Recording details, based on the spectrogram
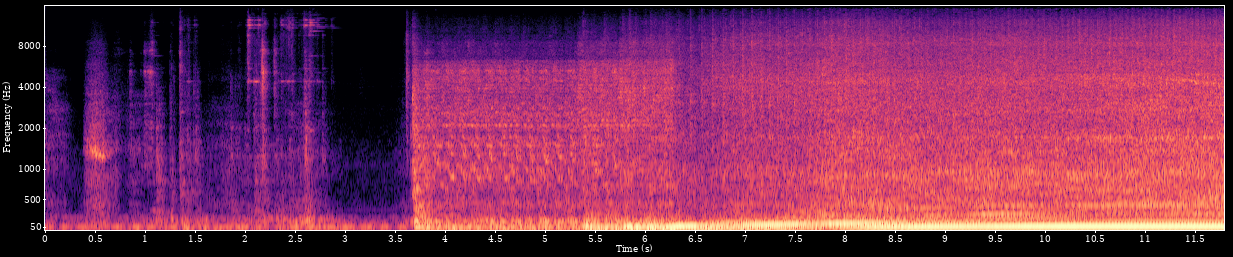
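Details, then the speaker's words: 1977 bus with automatic transmission, first drive after 30 years, carburetor engine: climbs and settles into a fast steady idle that never drops; carb idle speed set too high, carb needs adjusting. "heck yeah I do have the idle set a little high so yeah it runs um I think the carb needs some adjusting"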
